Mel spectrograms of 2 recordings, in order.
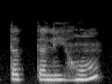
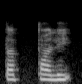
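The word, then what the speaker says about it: تطلع: And then the reason why I asked you to recite again from this verse is because you said tattalihum. So it's not hum, it's tattali'u.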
